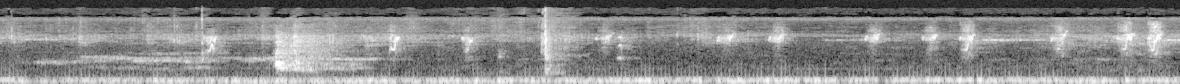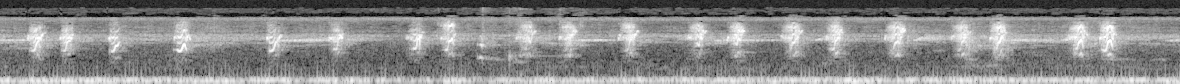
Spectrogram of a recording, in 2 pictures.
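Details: Hungry Yellow-vented bulbul nestlings in a tree nest begging for food. After a few scattered notes and a short lower whistle, a rapid, insistent series of high, clipped chirps builds and keeps going.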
